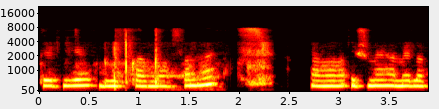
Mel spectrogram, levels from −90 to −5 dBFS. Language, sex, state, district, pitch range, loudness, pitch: Hindi, female, Bihar, Muzaffarpur, 245-265 Hz, -17 LUFS, 255 Hz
